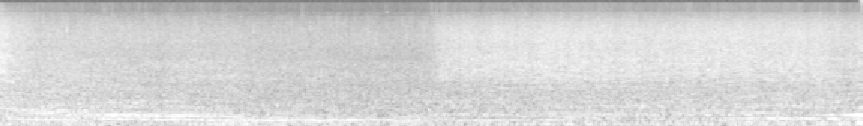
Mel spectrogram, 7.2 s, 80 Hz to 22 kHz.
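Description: Race car engine at Dirt Bristol in the NASCAR 21 video game, a steady droning roar that holds constant throughout, with a slight change in pitch midway and no voices.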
